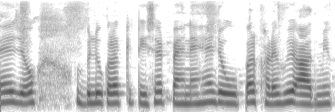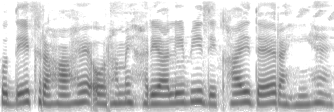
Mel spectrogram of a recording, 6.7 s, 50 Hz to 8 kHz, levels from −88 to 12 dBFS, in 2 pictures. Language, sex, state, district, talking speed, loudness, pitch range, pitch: Hindi, female, Uttar Pradesh, Jyotiba Phule Nagar, 225 wpm, -31 LUFS, 205-225 Hz, 215 Hz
